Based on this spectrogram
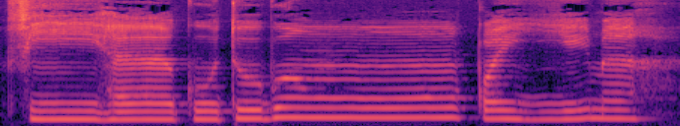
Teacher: کتبن با کی تنوین کے بعد ہے قاف، تو یہاں ہم کریں گے اخفاء. تنوین میں جنون کا ساؤنڈ ہے، اس کو چھپائیں گے، اور قاف کے لیے زبان تیار، تو ہیوی اخفا ہوگا کیونکہ قاف جو ہے ہیوی لیٹر ہے.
